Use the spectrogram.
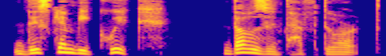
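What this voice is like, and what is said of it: Thick accent. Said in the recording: “He had a thick accent.”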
